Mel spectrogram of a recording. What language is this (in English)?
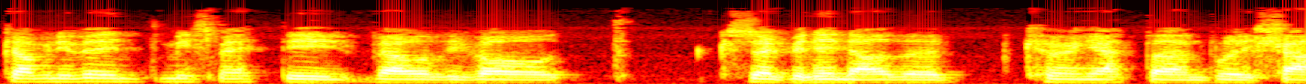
Welsh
